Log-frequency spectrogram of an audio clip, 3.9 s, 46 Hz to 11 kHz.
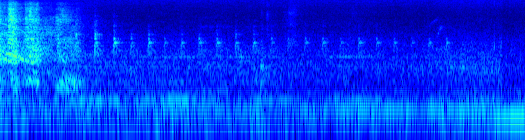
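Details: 2000 Nissan Frontier XE 2.4L: starter turns engine at steady rhythm with low compression pulses but it never catches; crank, no start, cause unconfirmed.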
